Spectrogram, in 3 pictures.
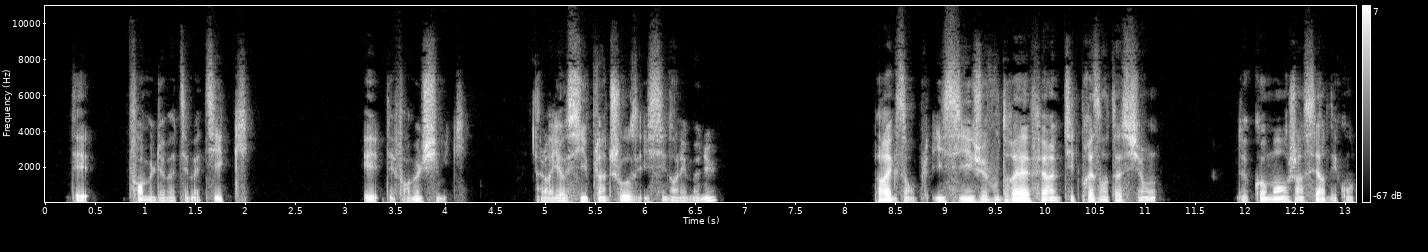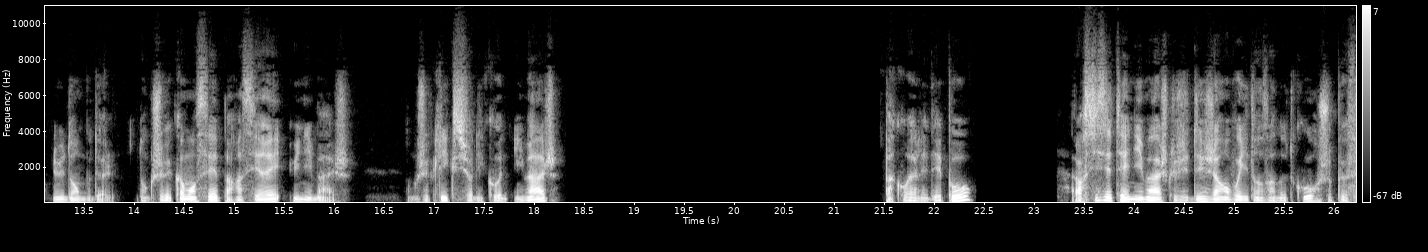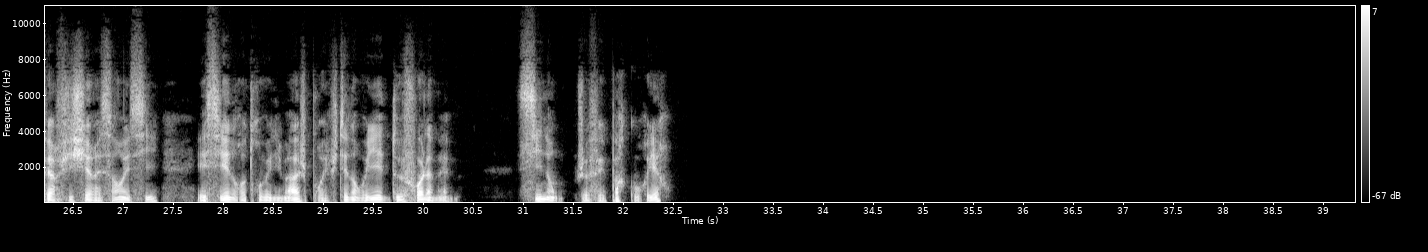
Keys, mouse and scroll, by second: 5.2 click, 18.9 click, 21.4 click, 33.1 click, 37.9 click, 39.2 click.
